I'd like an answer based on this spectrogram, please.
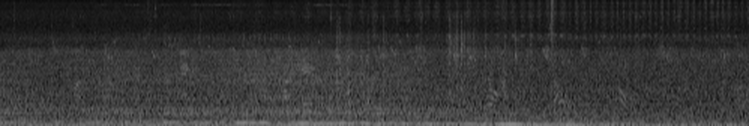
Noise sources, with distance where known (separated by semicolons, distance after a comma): medium-sounding engine; person or small group talking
